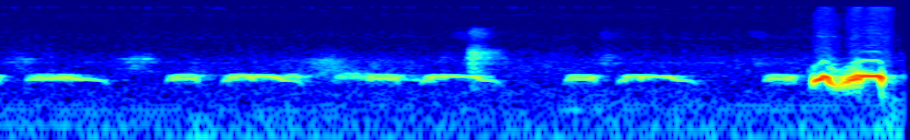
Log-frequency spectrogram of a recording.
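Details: Spotted dove decoy calling to draw out wild doves: a string of soft, low, short coos at an irregular, quick pace, then one loud, abrupt coo to close.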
